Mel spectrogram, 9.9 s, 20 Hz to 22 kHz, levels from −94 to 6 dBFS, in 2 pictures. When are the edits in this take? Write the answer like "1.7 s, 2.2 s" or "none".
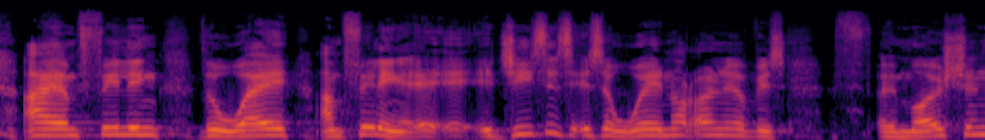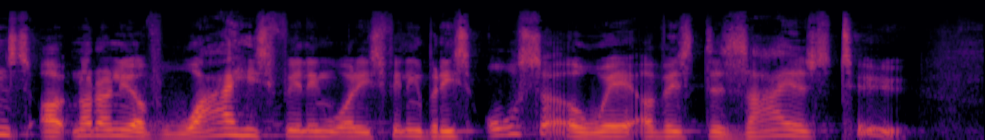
none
